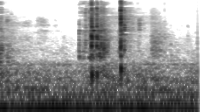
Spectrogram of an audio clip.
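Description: Small scissors snipping through a thin plastic soap-pump dip tube: two short, sharp snips about a second in.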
